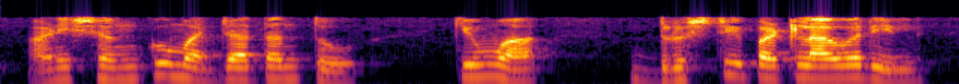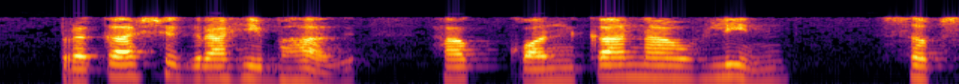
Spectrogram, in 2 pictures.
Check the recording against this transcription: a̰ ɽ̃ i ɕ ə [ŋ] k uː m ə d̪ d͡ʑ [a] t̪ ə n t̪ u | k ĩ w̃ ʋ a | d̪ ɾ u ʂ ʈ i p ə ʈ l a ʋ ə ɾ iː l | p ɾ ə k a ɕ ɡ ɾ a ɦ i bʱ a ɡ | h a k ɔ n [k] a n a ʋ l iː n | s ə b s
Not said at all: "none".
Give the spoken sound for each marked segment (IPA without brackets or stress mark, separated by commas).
ŋ, a, k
